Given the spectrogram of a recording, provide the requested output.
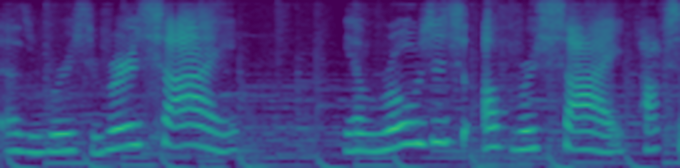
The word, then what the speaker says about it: Versailles: Versailles is pronounced as Vers Versailles.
